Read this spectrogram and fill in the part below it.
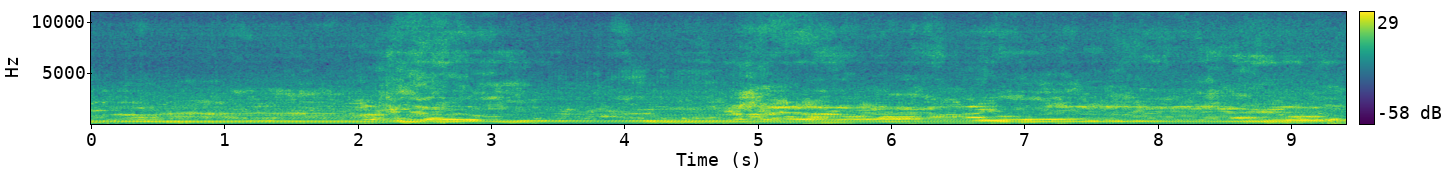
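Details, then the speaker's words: Earthquake Versa tiller that sat a year, after new carburetor fitted: idle raised to correct setting, governor stops hunting up and down; steady idle with occasional handling noise, normal. "so what we did was we turn the idle up until it was at the correct idle spot for it and then the cycling went away away completely with it"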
